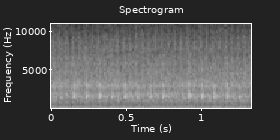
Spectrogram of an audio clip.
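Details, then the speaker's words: VAZ 2109 at about 192,000 km on its original unrepaired engine, at cold idle: light, quick metallic ticking, evenly spaced. Owner attributes it to worn tappet seats and thermal clearance and expects it to fade after warm-up. "Стаканчики брякали сильнее. Ну и завязкости тоже много зависит. Они брякают, потому что ещё не вошли, ну, тепловой зазор ещё. Когда будет машина прогреется, тогда этот звук иснет."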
